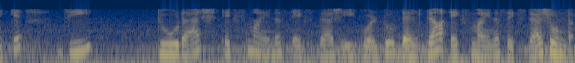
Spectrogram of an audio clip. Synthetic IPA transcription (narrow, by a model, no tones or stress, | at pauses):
ikʲːɨ | d͡ʑi | ʈuːɽaːʃeksmɐjnɐseksʈaːʂiːkʋɐlʈuɖeltaʔeksmɐjnɐseksʈaːʂuɳɖɨ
